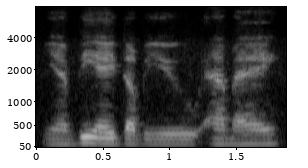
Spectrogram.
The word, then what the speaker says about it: VAWMA: As far as pronunciation goes, it's like, VAWMA. I mean, even it all,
